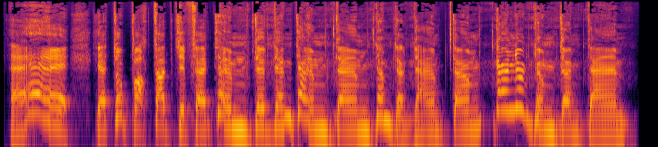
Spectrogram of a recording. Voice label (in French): sonnerie, Y'a ton portable qui fait; Jamel Debouze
